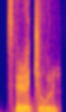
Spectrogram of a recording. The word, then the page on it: spirituel: Indian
